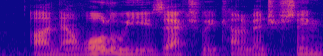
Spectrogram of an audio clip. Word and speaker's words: volui: Now, wooluhwee is actually kind of interesting because in classical Latin, the V's are pronounced as W's.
